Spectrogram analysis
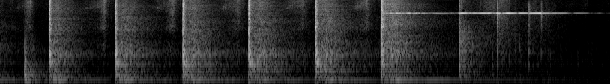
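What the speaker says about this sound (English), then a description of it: "Now we can just bop the end of this bolt with a dead blow hammer," A dead blow hammer strikes the end of a bolt on a Ford Edge's camber alignment hardware: about eight sharp, evenly spaced blows at close range, each with a brief ringing decay, with no voices over them.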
